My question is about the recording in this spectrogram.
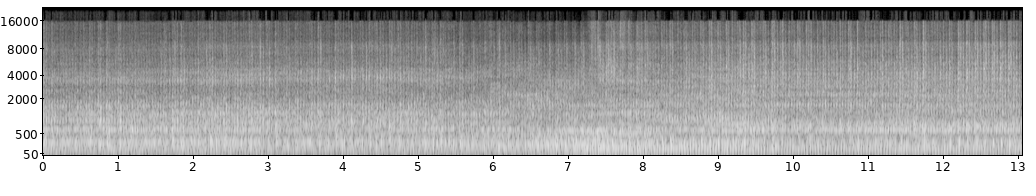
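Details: Yamaha DT 125R two-stroke at idle with uneven rapid knocking about three per second; engine knock, owner suspects piston slap or bad crank bearing.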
